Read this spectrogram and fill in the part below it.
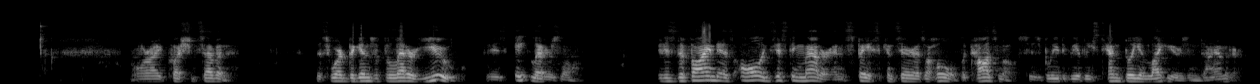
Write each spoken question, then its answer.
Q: This word begins with the letter U.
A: The answer is universe.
